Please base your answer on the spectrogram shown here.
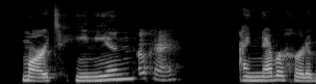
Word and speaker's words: The Mauritanian: It looks like Martian or a Manchurian, but it's I believe it's pronounced the Mauritanian. Mauritanian.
